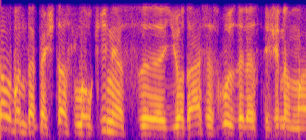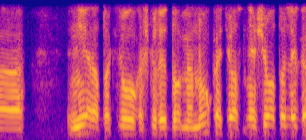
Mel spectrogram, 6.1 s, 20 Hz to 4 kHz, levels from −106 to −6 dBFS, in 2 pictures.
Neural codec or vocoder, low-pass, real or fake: none; 3.6 kHz; real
